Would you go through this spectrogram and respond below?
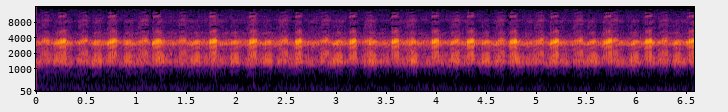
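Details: Frog chorus in a flooded rice paddy surrounded by housing, recorded at night in May before rice planting, frogs calling for courtship; dense overlapping croaks pulse steadily about twice a second, with a bright ringing trill layer throughout.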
